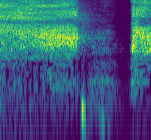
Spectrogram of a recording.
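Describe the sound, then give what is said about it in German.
A voice imitates the hiss of applying spray deodorant: a loud, bright hiss held for most of a second, tapering off, a brief pause, then a second sharp burst of hiss. “Ich finde zum Beispiel, allein das Auftragen von Sprühdeo ist zwischen Männern und Frauen schon ein unterschiedliches Ding. Frauen machen so und das war's und Männer sind so.”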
